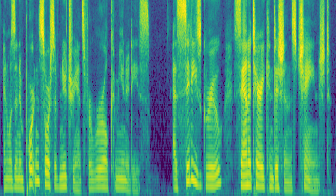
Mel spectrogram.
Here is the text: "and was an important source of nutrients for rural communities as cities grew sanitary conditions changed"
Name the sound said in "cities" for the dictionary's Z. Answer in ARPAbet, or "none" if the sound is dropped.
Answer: Z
